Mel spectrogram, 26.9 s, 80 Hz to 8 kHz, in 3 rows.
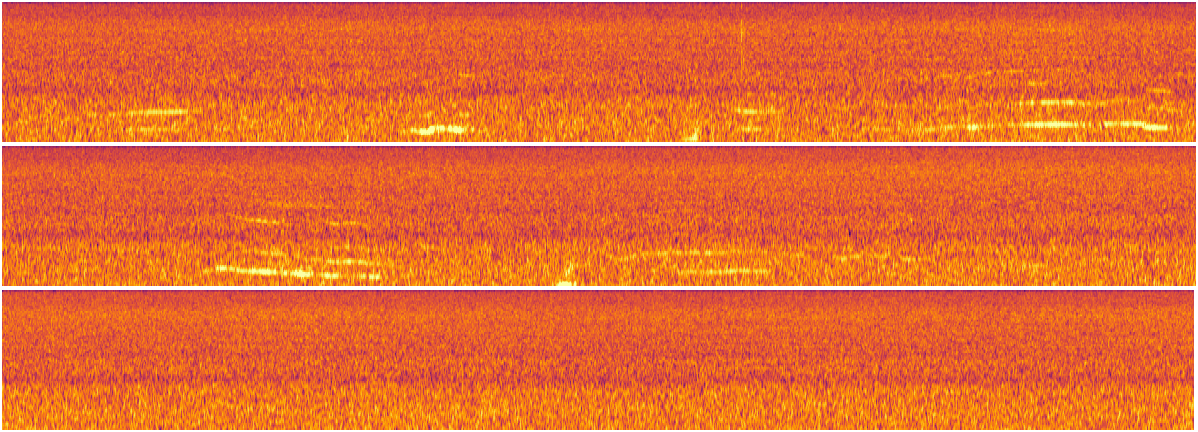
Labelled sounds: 7.8	8.1	humpback whale, 0.88 to 0.97 kHz
10.7	11.1	humpback whale, 1.5 to 1.7 kHz

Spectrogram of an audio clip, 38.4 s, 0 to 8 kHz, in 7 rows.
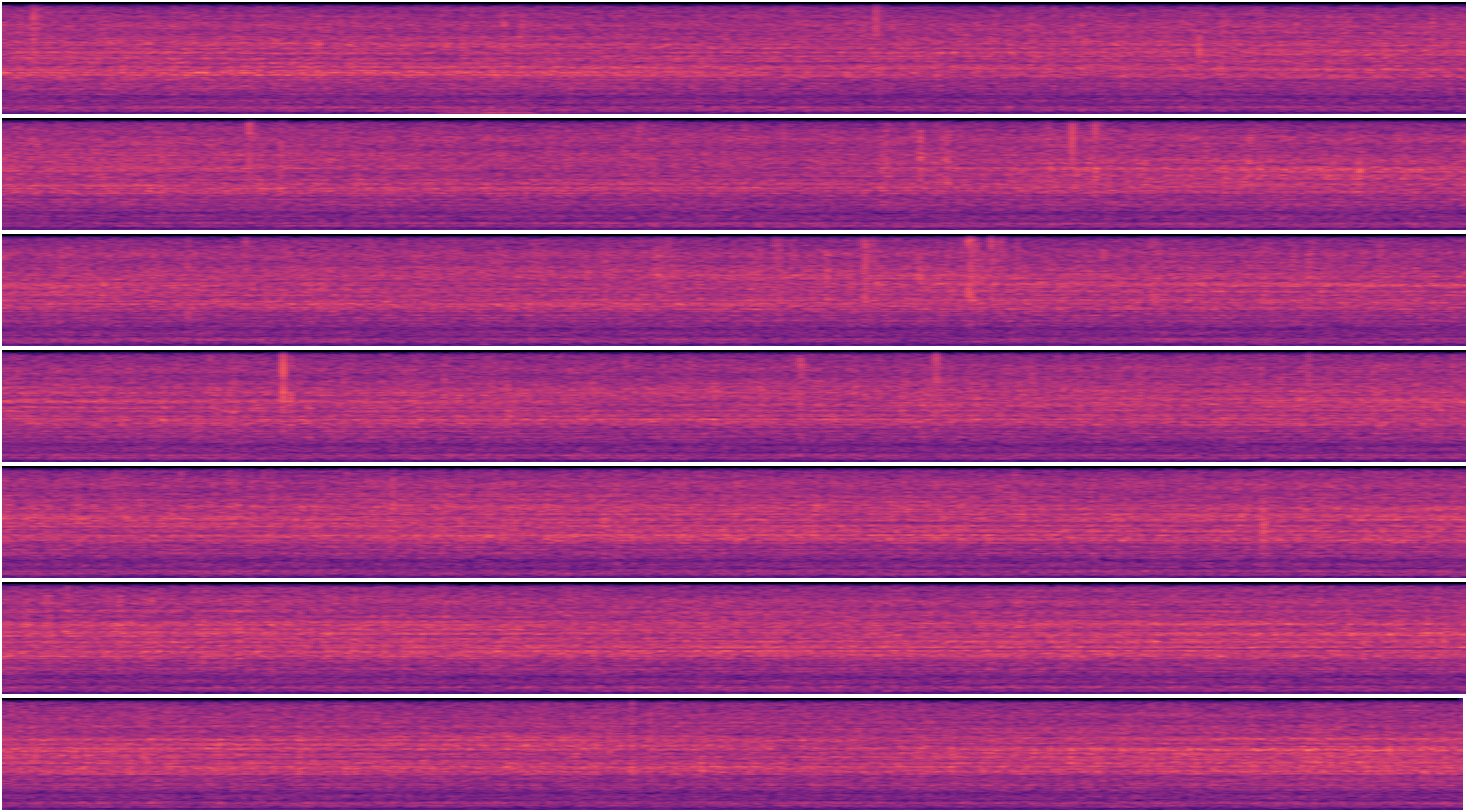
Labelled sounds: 26.4	26.6	vessel noise, 4.4 to 4.5 kHz

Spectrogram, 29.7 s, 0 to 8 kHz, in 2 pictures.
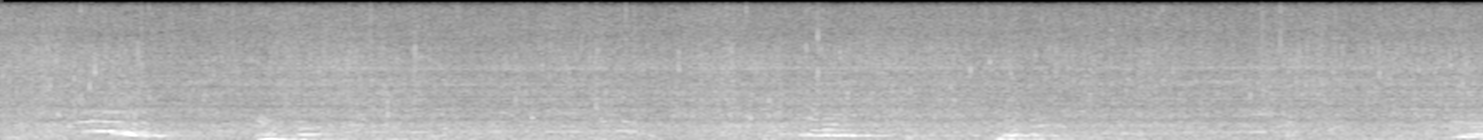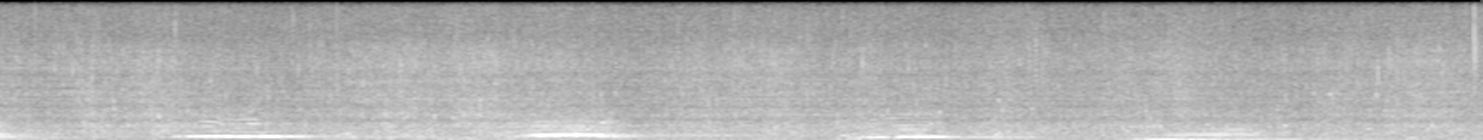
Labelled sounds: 0.8	1.2	humpback whale, 0.97 to 1.2 kHz
16.8	17.4	humpback whale, 0.91 to 1.3 kHz
20.2	20.4	humpback whale, 1.0 to 1.2 kHz

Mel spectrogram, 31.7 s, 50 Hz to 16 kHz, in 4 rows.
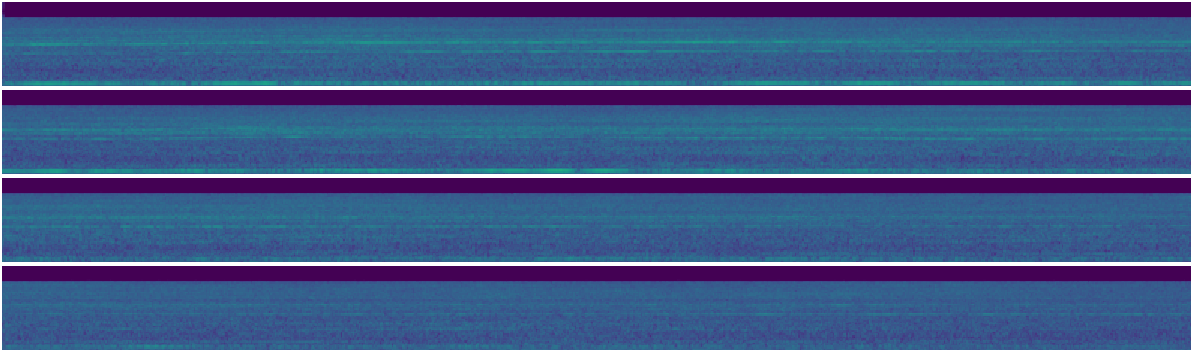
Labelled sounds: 9.1	10.0	vessel noise, 1.9 to 3.9 kHz
10.9	11.4	vessel noise, 1.2 to 3.0 kHz

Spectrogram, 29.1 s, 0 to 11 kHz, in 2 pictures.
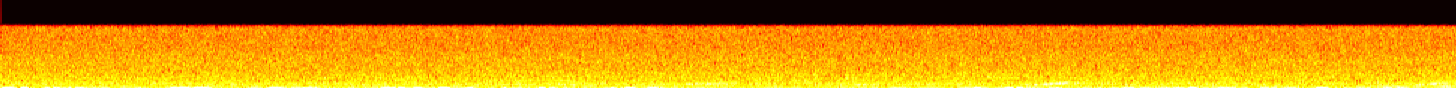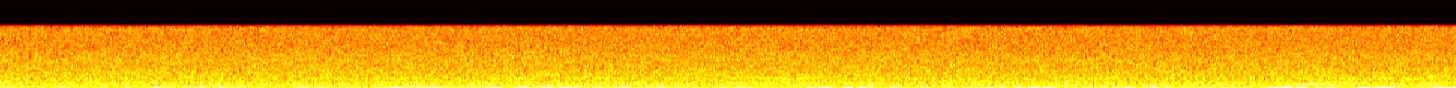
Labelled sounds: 9.9	10.1	humpback whale, 1.3 to 1.5 kHz

